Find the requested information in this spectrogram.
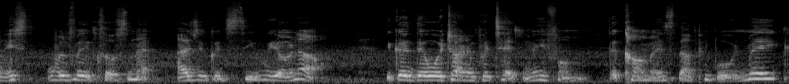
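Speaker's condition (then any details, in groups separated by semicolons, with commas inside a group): Cerebral palsy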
